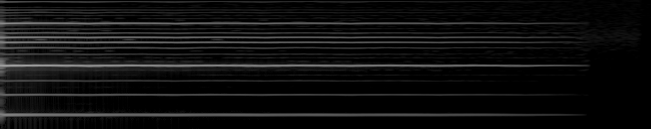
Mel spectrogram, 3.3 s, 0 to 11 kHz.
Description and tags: Preset Vibraphone C
Casio HZ-600 sample preset 80s synth
80s, Casio, HZ-600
